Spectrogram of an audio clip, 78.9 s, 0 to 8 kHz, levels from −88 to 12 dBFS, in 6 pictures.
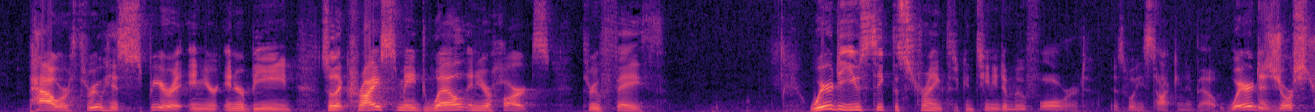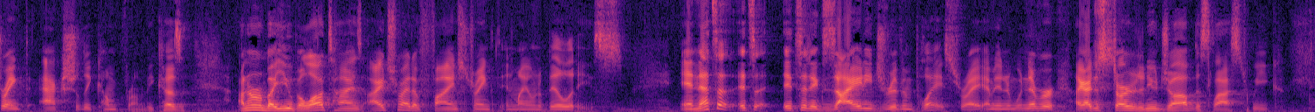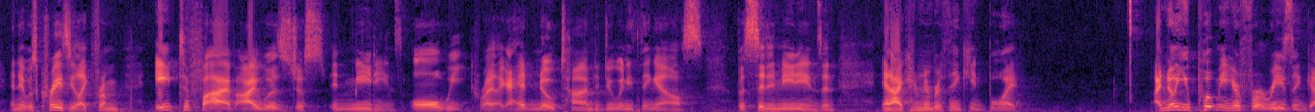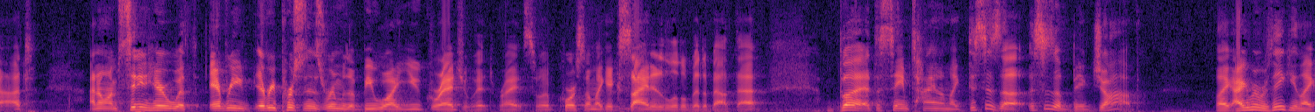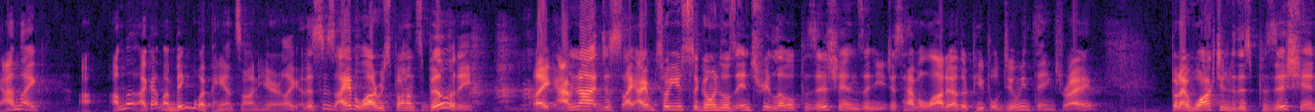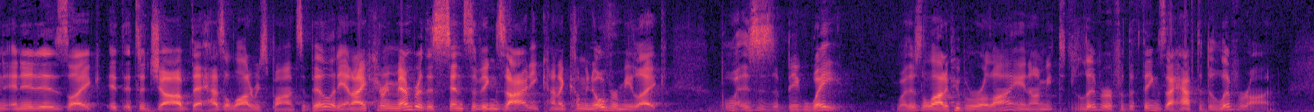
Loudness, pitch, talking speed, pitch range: -19 LUFS, 135 Hz, 215 wpm, 115-155 Hz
